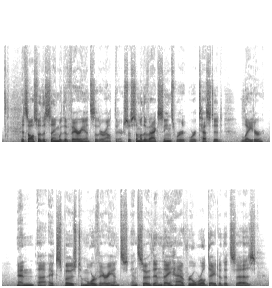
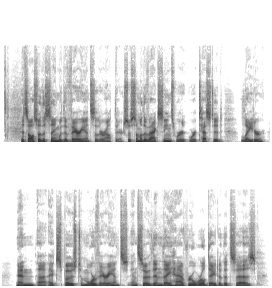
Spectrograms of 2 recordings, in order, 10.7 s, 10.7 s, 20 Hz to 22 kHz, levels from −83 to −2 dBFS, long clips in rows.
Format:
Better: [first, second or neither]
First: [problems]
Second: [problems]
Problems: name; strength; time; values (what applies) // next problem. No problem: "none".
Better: second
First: wind noise on the microphone; occasional gusts; 25 dB below the speech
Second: none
